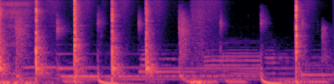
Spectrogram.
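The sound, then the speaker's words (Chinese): Around eight sharp hand claps, loosely spaced and slightly irregular, over a soft sustained tonal hum in the background. No one speaks. “我必须先为大家鼓鼓掌。”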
